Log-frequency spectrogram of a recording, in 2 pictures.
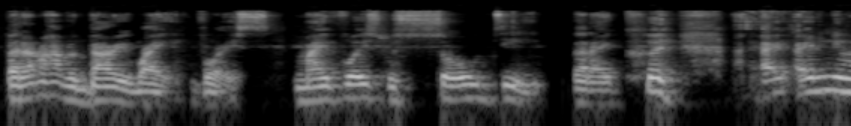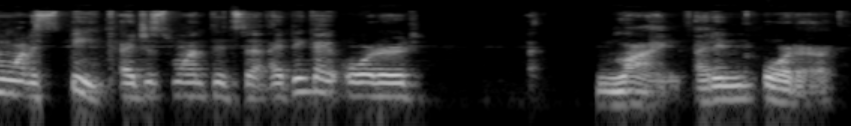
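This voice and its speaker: A man from New York with a deep voice, hosting his own online show in a casual, rambling talk to camera that often restarts mid-sentence. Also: lively intonation, a little slow, breathy edge. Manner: chatty, rambling, self-interrupting. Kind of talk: casual talking-to-camera update.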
